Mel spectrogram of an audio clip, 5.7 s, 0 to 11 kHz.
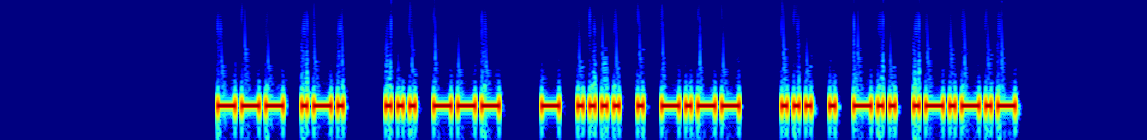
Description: Morse code, heard as a keyed tone, about 40 wpm, 700 Hz. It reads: OR SO THEY SED.
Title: Sentences from Top 100 Words and Abbreviations 40wpm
